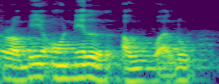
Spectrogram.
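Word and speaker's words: ربيع الأول: Kalau mau diwaqaf, mau diwasol, kalau ada tanwin bertemu dengan hamzah wasal, Rabi'unil Awwalu, Rabi'unis Tsani.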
